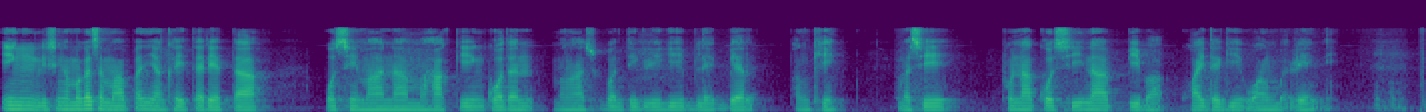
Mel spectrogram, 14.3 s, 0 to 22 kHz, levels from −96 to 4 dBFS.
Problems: none marked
